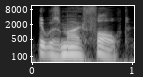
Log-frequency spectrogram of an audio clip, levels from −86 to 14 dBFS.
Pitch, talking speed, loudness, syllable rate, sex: 115 Hz, 235 wpm, -16 LUFS, 4.8 syllables/s, male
